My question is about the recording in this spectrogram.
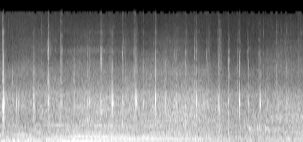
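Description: Horse's hooves clip-clopping on concrete pavement at an unhurried walk, about two to three sharp clacks a second, with a low steady hum underneath for the first few seconds.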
